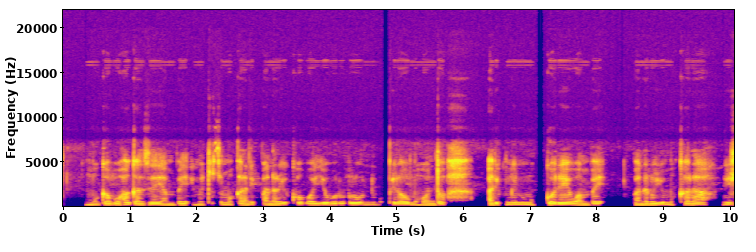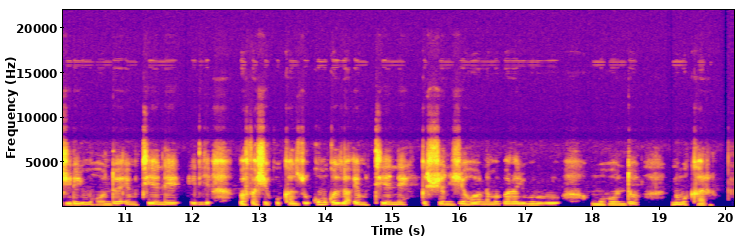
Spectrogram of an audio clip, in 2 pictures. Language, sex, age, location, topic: Kinyarwanda, female, 25-35, Huye, finance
